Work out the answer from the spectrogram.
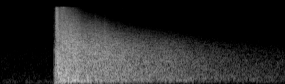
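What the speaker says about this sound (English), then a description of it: "You're shooting very high." A single loud, close M1A rifle shot cracks sharply, then fades into a long ringing outdoor echo.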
